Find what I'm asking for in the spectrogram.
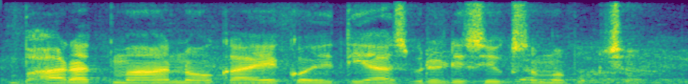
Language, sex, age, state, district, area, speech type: Nepali, male, 18-30, West Bengal, Jalpaiguri, rural, read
